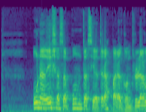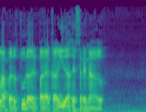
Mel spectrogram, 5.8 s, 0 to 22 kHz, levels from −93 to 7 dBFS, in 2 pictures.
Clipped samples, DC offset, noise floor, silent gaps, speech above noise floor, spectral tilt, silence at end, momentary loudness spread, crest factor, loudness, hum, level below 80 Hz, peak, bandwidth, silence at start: under 0.1%; under 0.1%; -38 dBFS; none; 25 dB; -4.5 dB/octave; 0.25 s; 6 LU; 14 dB; -13 LUFS; none; -36 dBFS; 0 dBFS; 16.5 kHz; 0.05 s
